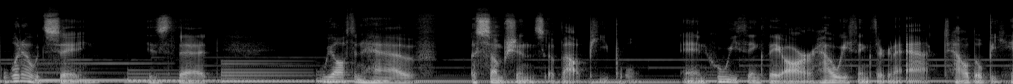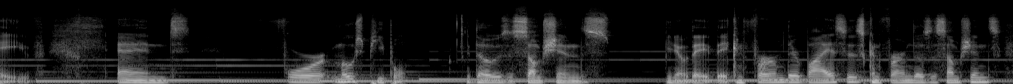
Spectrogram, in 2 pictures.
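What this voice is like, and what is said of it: Soft, soothing ASMR-style voice. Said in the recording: “Really soothing, almost like ... ASMR ... style. So I'm going to use my ASMR voice.”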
